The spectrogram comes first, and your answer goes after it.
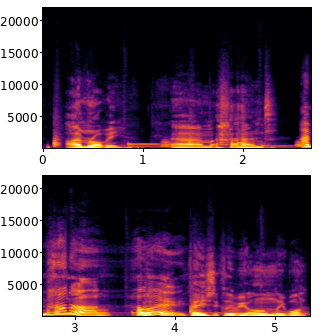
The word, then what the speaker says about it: Hannah: no uh well I'm Hannah um as stated rhymes with Anna um and banana and I am currently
